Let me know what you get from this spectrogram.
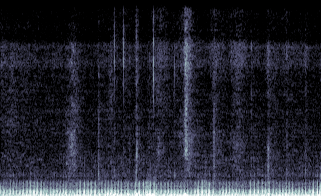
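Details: A cat purrs in a low, buzzing rumble with steady pulsing, joined by a few faint clicks and soft rustles.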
